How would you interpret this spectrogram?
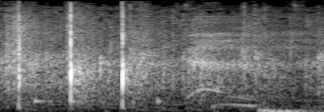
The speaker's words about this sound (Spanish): Se aplaude.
